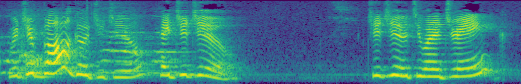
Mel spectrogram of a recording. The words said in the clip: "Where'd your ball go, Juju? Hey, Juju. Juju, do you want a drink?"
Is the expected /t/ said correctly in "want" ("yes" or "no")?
no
